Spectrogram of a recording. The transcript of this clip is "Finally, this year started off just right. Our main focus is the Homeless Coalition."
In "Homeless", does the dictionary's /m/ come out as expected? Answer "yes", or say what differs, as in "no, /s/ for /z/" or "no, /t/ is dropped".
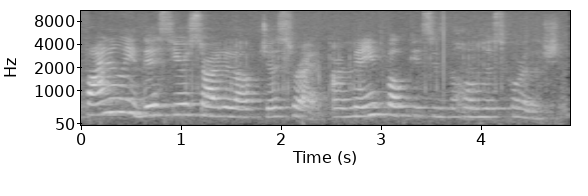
yes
